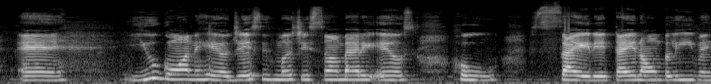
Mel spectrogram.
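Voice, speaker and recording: Over noticeable background noise, a woman with a Memphis accent talks fairly slowly at medium pitch in a monotone, flat delivery. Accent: Southern US, Memphis. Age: 20s. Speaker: YouTube vlogger. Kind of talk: casual talk to camera.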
